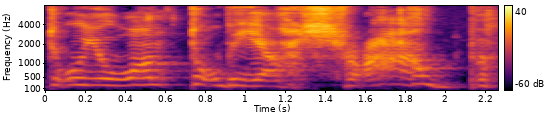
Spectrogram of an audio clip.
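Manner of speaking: put-on calling out in a German accent. Retelling how Hendrik kept calling out: imitating Hendrik's German accent. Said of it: "calling out in his German or whatever accent".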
